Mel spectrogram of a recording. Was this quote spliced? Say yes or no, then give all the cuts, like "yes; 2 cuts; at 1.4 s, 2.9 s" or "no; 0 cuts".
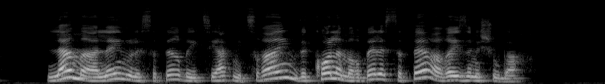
no; 0 cuts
